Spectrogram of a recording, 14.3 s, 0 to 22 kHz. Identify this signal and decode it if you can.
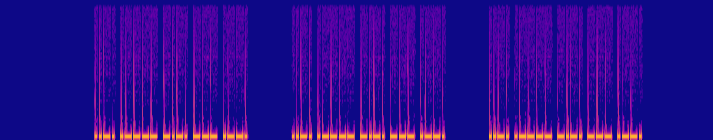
Morse code, heard as a keyed tone, about 28 wpm, 690 Hz. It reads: F1COP F1COP F1COP
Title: DXCC-100 Call Signs - 5 Characters - Repeated 3x - 28wpm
